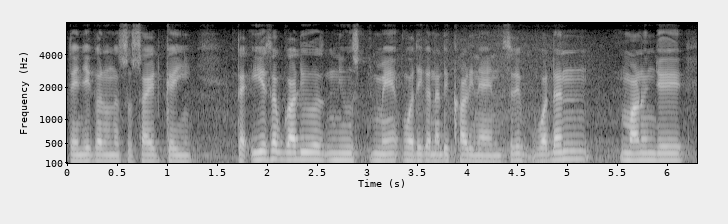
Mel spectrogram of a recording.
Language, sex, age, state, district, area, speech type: Sindhi, male, 18-30, Madhya Pradesh, Katni, urban, spontaneous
